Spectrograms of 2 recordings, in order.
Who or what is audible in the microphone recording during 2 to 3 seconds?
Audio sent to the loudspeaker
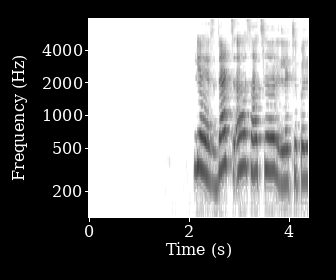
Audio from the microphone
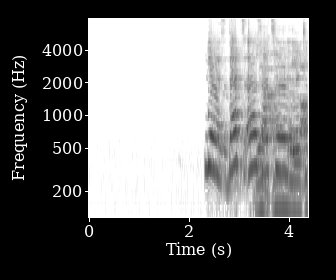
echo only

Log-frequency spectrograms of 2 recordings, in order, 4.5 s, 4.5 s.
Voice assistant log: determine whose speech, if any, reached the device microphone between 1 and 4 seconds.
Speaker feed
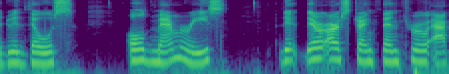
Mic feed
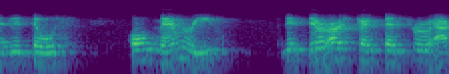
echo only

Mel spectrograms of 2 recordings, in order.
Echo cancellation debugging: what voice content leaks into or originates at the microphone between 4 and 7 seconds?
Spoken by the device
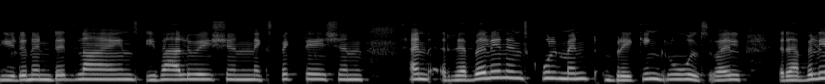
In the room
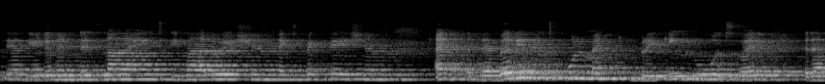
echo only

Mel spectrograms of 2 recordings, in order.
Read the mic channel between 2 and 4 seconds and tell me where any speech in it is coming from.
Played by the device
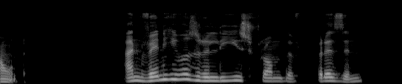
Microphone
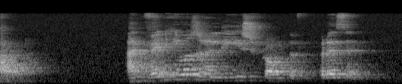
echo only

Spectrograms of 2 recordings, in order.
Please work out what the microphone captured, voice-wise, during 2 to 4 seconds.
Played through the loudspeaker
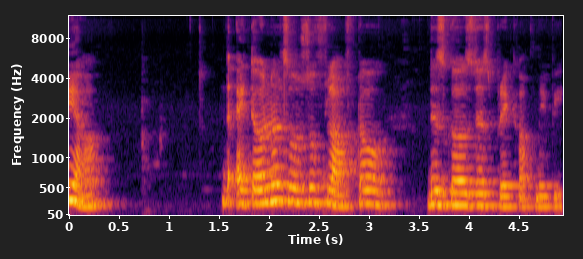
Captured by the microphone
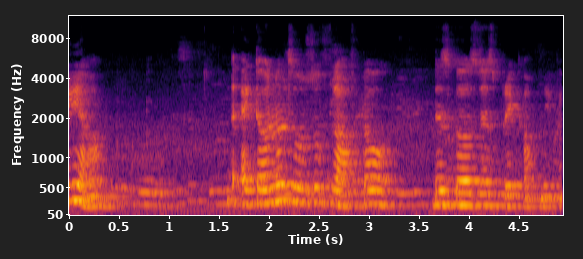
both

